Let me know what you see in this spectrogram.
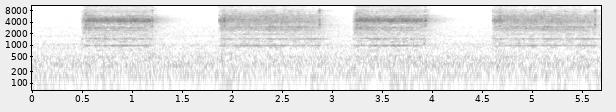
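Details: Student-built emergency COVID-19 ventilator (E-Ventilator KMITL, Arduino Mega and ESP32 control) running: rhythmic mechanical whirring in alternating strokes, about 22 a minute, as a motor-driven arm cycles back and forth.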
